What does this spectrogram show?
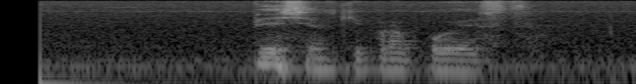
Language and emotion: Russian, neutral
